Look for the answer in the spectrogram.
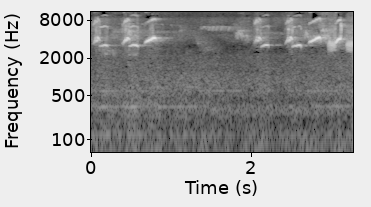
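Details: Double-collared seedeater singing after a female showed up: crisp, high chips and short upward whistles in quick clusters, a brief quiet gap, then more rapid twittering phrases.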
